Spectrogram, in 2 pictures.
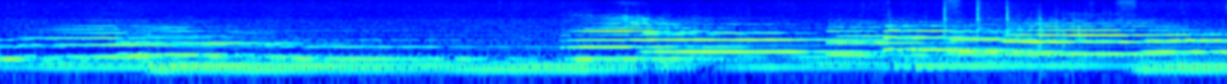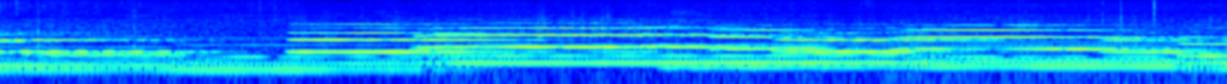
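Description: Soprano saxophone playing a slow melody of long held notes over sustained pipe organ chords. The melody comes in stronger about four and ten seconds in.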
